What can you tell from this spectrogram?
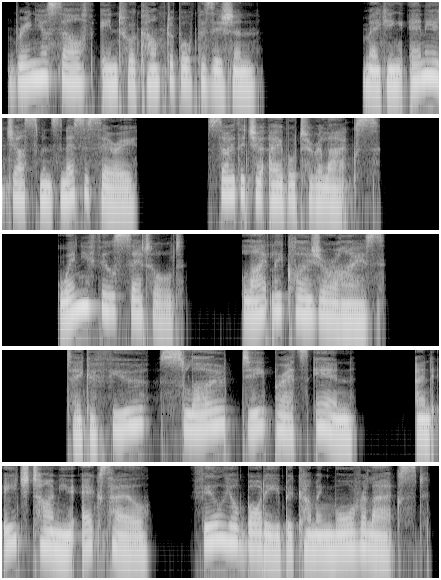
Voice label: Mindfulness Meditation

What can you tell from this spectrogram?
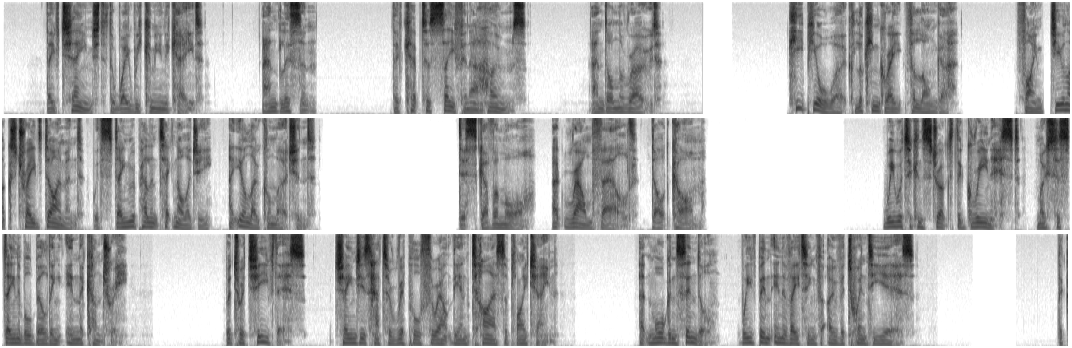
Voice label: Dry

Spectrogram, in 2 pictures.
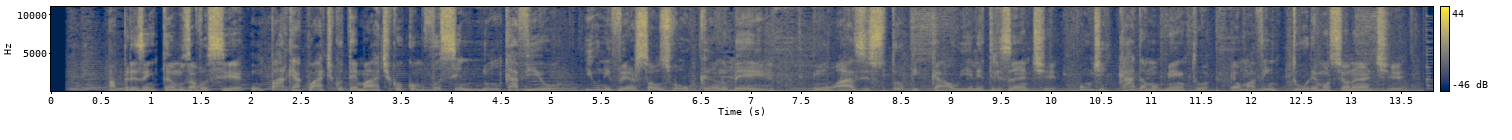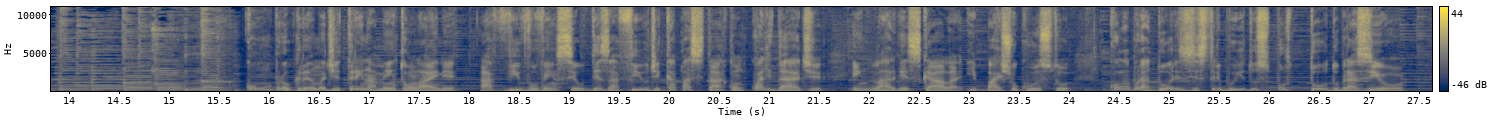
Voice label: Brazilian Portuguese VO

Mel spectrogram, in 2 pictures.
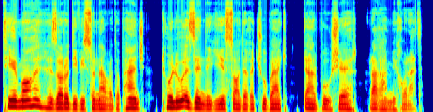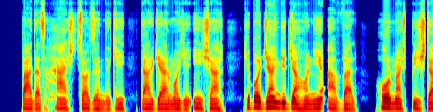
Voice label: Farsi Narration

